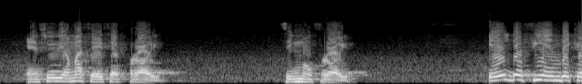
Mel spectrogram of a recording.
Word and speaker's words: Freud: Freud tal cual sigm Freud se escribe F r e u d y se dice Freud F r e ud o sea sería algo así como Freud Freud verdad pero en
